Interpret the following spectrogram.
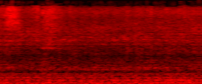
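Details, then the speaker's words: Restored Pontiac Firebird on its first test drive, before repair: a constant deep, grumbly growl from the rear while cruising, unchanged under hard acceleration, so ring-and-pinion is doubted; suspected worn rear axle bearing. "You'll hear a little grumbly noise from the back of the car. You hear it. I don't know if it really picks up on the camera or not, but I just need your professional opinion of what you think it might be."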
